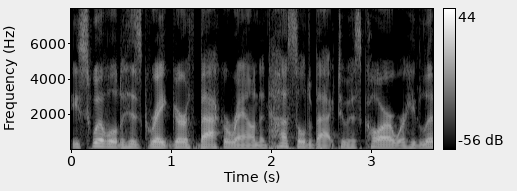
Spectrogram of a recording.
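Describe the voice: The recording consists of plain reading aloud.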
